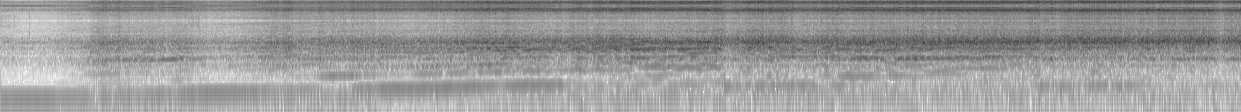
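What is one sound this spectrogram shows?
A motorcycle engine revs higher and higher as it speeds up.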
